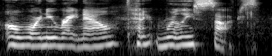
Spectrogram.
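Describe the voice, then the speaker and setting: A woman's voice: mid-range voice, fairly even intonation, measured pace, sharp tone. A young woman playing a candid, level-headed girlfriend in a breakup drama, direct and composed. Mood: concerned, bittersweet. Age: young adult. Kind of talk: naturalistic dramatic dialogue.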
